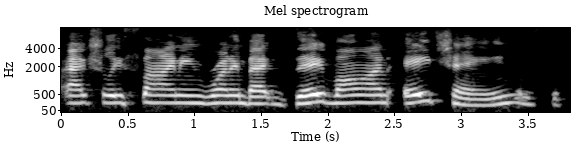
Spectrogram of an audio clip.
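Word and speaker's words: Achane: start talking about looks like, and let me pronounce his name. I know he said it's Etienne. His brother is now with the Saints. The Dolphins are actually signing running back Davon A-Chain, I'm just going to say A-Chain, to a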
